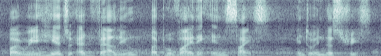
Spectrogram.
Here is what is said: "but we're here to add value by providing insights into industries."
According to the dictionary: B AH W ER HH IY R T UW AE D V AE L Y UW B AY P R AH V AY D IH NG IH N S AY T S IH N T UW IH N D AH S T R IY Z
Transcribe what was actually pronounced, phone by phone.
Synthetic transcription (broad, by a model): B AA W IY HH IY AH T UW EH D V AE L Y UW B AY P R AH V AY D IH NG IH N S AY T S IH N T UW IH N D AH S T R IY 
